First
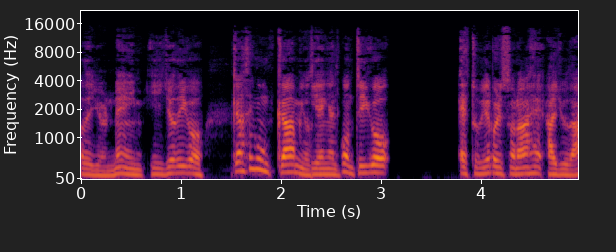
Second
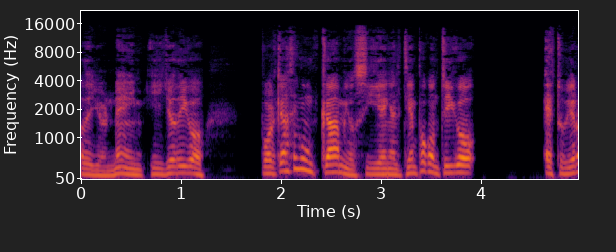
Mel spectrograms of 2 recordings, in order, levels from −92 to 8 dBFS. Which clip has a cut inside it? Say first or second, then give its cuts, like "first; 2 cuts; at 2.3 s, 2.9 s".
first; 4 cuts; at 1.5 s, 2.3 s, 2.6 s, 4.1 s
